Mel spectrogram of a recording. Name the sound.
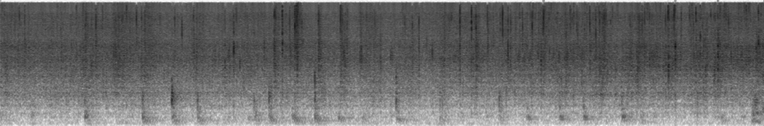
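mince frying in a pan for lasagne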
